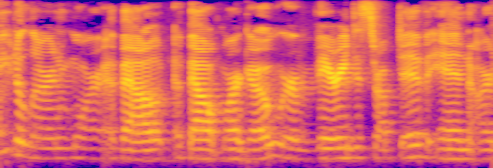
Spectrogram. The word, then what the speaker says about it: Maergo: So Maergo has a secret E in it. So it rhymes with cargo, but it's Maergo.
